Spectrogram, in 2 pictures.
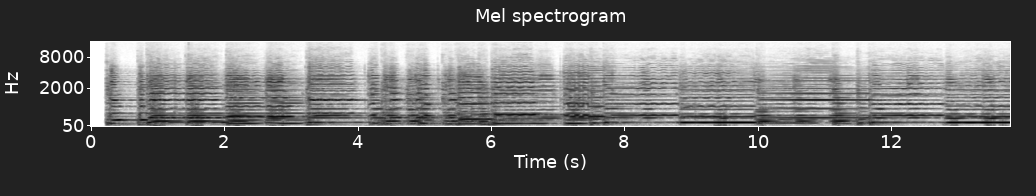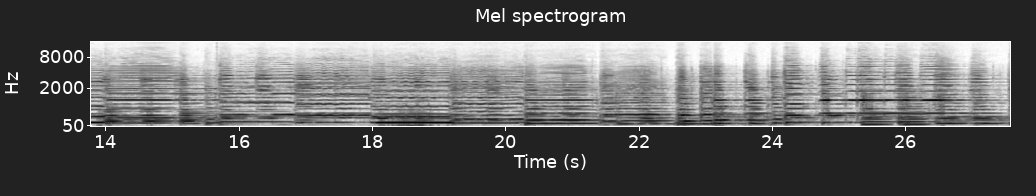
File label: String Trio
